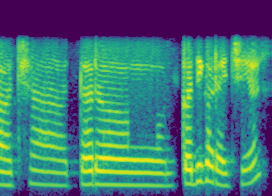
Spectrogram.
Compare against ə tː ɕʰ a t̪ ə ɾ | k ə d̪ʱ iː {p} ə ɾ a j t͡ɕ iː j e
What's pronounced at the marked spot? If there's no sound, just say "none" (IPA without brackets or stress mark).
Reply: k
